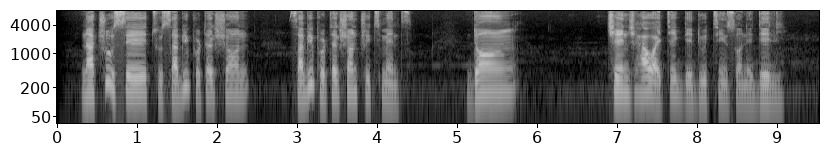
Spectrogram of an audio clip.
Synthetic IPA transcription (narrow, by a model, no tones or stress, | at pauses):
nãtʰɹusetʰusabipʰotn | sabipʰɹotʰɛkʃɔ̃ntʰɹitmɛ̃nt | dɔ̃n | t͡ʃʰẽnd͡ʒɦawaɪtʰek̚dedutʰĩŋsɔ̃nedeli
